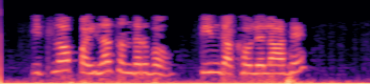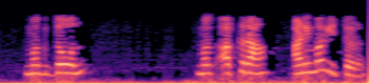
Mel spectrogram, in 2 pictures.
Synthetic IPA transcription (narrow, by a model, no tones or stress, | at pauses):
it̪ʰlapəɦilasənd̪əɾbʱə | t̪iːnd̪akʰəʋlelaːɦe | məɡd̪on | məɡəkɾaː | ɽ̃iməɡit̪əɾ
